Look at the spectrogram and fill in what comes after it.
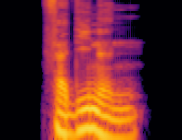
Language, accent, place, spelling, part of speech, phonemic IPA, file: German, Germany, Berlin, verdienen, verb, /fɛɐ̯ˈdiːnən/, De-verdienen2.ogg
- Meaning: 1. to make money, to earn 2. to deserve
